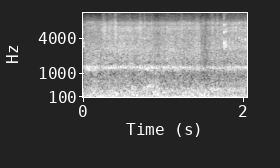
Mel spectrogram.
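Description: Motorcycle riding along with its engine running steadily, a steady high whine over dense low rumble and wind noise on the microphone.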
